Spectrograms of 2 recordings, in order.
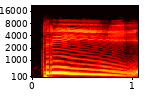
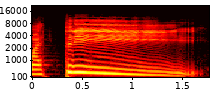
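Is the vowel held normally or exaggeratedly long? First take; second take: normally; exaggeratedly long. First: The vowel is long but natural. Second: The vowel is stretched out in an exaggerated way. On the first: "você pronuncia ela mais longa" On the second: "Eu vou forçar um pouquinho para vocês entenderem a pronúncia"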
